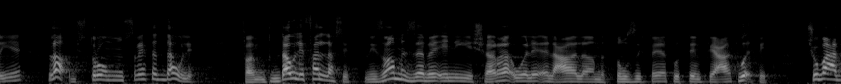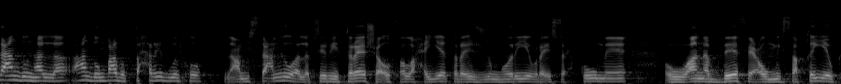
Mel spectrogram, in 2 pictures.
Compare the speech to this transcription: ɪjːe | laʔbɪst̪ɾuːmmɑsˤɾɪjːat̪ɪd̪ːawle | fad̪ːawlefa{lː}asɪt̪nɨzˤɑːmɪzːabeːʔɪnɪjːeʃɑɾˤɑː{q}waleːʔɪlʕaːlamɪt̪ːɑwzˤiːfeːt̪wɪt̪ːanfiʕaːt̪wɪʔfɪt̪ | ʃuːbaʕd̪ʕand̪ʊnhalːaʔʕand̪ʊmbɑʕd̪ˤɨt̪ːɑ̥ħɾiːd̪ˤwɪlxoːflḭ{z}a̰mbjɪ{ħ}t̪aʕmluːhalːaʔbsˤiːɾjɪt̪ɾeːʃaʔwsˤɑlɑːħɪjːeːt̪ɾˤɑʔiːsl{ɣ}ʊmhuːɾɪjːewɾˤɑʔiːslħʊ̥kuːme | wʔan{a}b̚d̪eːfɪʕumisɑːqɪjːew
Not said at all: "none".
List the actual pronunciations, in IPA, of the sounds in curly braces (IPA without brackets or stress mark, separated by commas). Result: lː, ʔ, ʕ, s, ʒ, a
